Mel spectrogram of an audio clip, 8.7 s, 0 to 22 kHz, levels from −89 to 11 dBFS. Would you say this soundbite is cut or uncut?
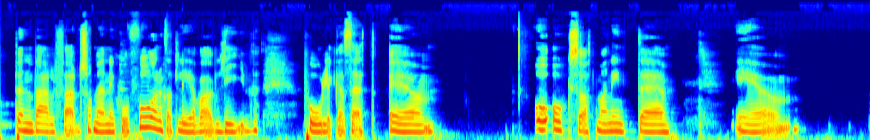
cut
